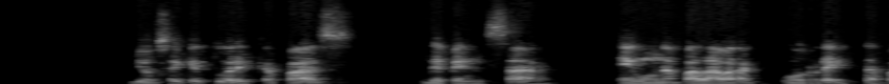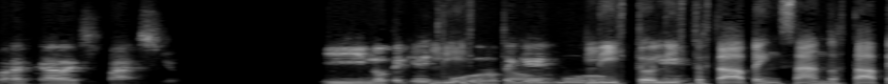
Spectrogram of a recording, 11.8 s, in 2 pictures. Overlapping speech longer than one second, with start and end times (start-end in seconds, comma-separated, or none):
8.8-10.6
